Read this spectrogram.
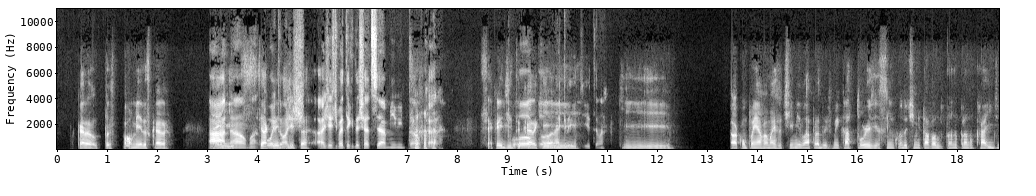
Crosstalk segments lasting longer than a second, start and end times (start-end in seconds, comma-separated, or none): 3.1-5.1, 9.0-10.4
